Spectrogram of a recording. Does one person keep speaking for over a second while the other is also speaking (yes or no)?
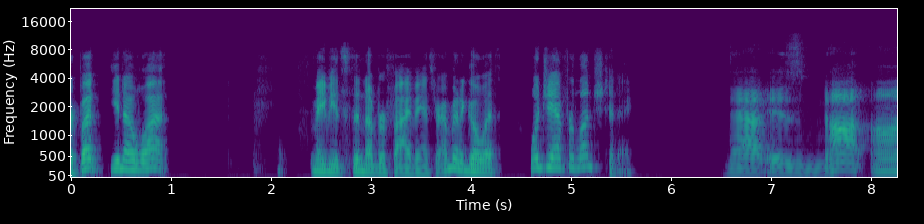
no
